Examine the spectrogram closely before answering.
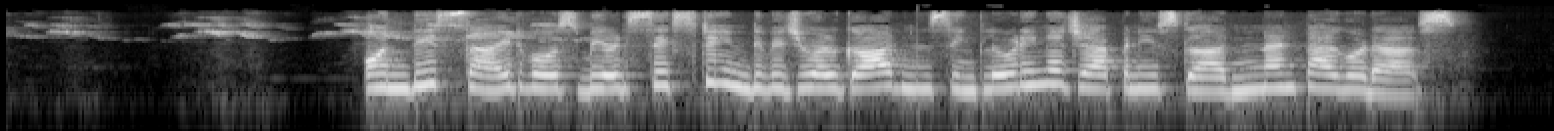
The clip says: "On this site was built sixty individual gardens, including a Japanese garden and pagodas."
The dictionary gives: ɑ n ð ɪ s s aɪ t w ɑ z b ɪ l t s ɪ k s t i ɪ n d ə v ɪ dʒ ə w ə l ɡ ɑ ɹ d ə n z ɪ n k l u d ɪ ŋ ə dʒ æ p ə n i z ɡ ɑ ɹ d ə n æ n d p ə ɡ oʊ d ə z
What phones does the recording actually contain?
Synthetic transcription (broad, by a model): ɑ n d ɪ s s aɪ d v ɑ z b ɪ l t s ɪ k s t i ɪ n d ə v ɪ dʒ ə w ə l ɡ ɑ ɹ d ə n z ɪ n k l u d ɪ ŋ ə dʒ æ p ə n i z ɡ ɑ ɹ d ə n æ n d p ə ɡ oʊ d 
